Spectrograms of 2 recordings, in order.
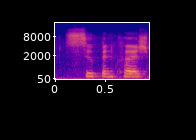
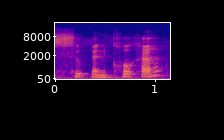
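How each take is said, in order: First: The last part ends in an sh sound. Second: The last part ends in a kh sound. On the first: The speaker calls it wrong. "I kept saying it incorrectly" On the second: The speaker calls it right. "now it's uh, pronounced, I guess"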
